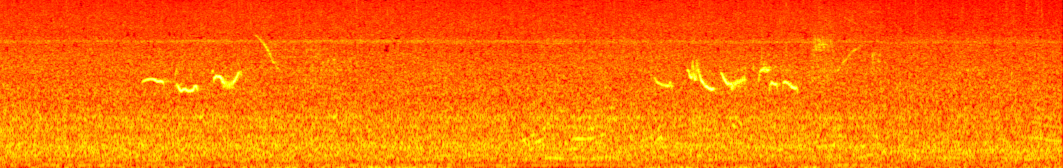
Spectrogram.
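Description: Outdoor forest ambience: a steady hiss of background noise, with a bird whistling a short run of chirps twice, about one and a half seconds in and again about seven seconds in.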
